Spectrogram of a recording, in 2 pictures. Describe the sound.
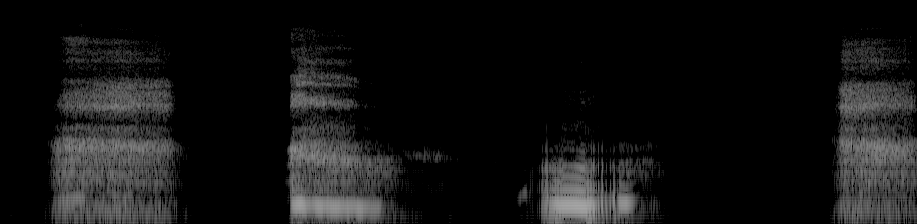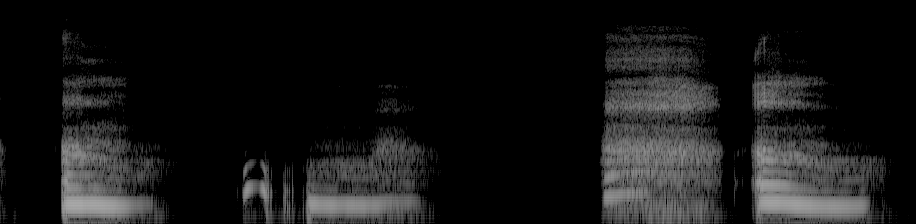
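Gentle blowing of breath comes as eight soft, airy exhalations spaced apart by pauses, some carrying a faint voiced sighing edge, with silence between them.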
